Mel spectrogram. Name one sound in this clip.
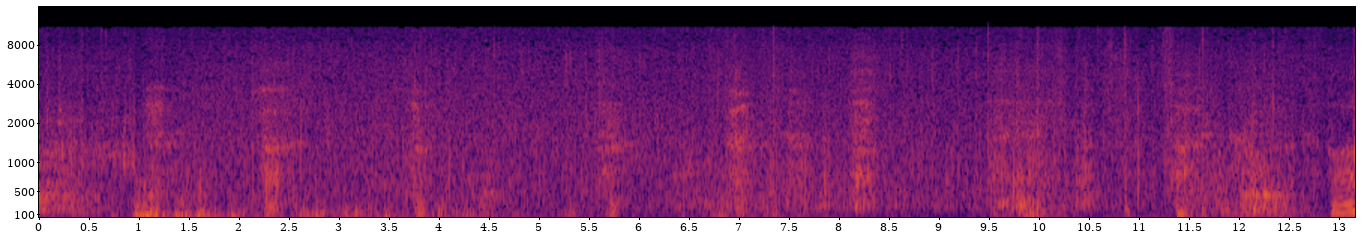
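Gear rattles and scrapes on rocks as someone crawls.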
